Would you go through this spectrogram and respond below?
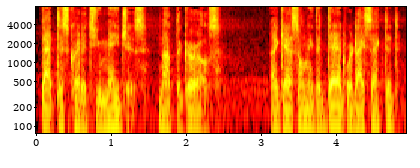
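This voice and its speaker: A man playing a stoic monster hunter in a video game, terse and deadpan, with a gravelly, husky voice. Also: low-pitched, measured pace, exaggerated voice. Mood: dry, accusing. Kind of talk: scripted video game dialogue. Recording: long cavernous reverb.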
